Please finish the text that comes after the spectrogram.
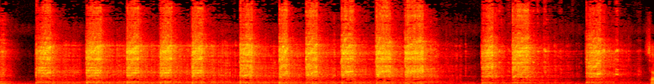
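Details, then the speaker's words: Maspion hand mixer, previously opened and makeshift-repaired, switched on and off: short bursts of harsh, raspy high-pitched grinding about twice per second; very rough running, cause not yet found before disassembly. "Sebenarnya mixer ini masih hidup teman-teman namun bunyinya sudah sangat kasar sekali teman-teman dan ini sudah pernah dibongkar dan sudah diakalin ya teman-teman"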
